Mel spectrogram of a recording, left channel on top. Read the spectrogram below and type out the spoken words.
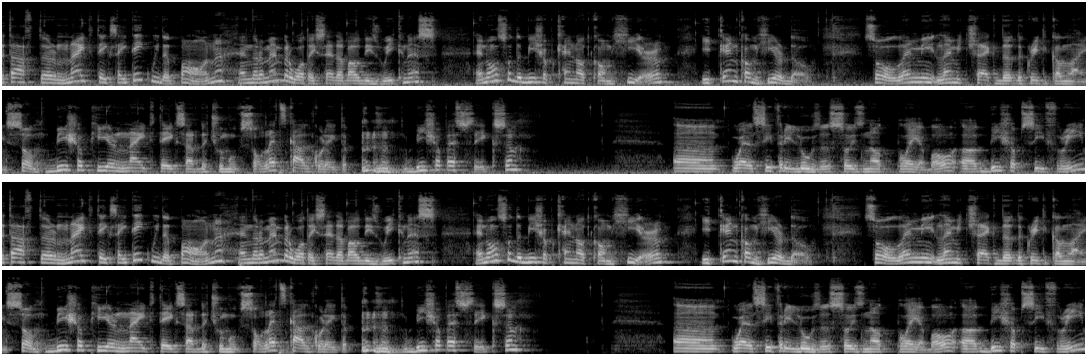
after knight takes, I take with a pawn, and remember what I said about this weakness? And also the bishop cannot come here. It can come here though. So let me check the critical lines. So bishop here, knight takes are the two moves. So let's calculate. Bishop f6. Well, c3 loses, so it's not playable. Bishop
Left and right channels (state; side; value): noise; left; rumble, 19 dB below the sound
